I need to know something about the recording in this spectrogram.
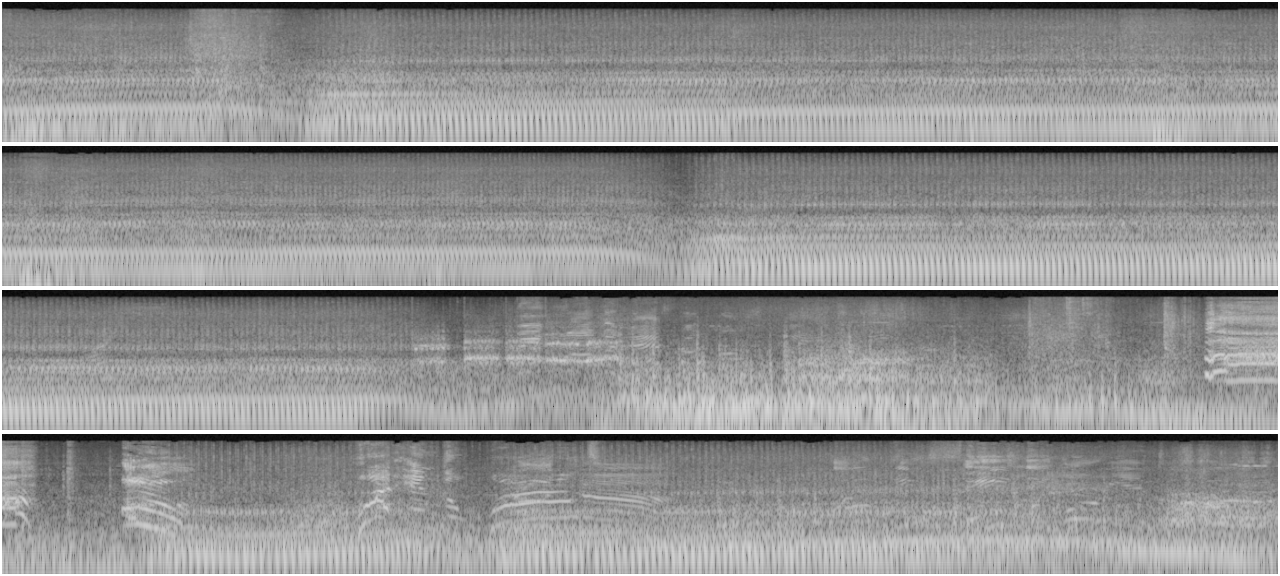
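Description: A motorcycle engine hums as the bike cruises along a road.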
